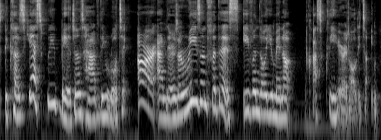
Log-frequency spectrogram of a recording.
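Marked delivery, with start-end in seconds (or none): none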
